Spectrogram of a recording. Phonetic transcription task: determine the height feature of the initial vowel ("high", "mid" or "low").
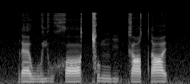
low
